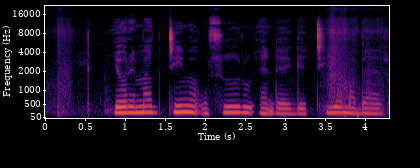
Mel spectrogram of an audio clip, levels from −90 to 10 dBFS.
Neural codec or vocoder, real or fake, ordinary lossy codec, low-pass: none; real; none; none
